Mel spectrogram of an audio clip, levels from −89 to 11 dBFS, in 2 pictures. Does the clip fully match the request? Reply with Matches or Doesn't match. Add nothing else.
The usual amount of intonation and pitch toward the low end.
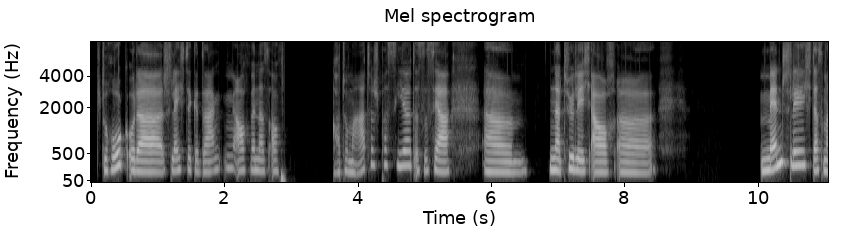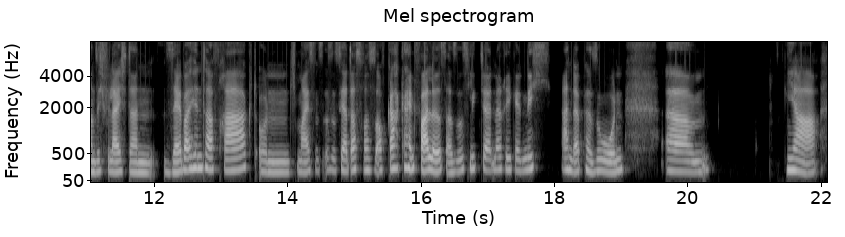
Doesn't match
